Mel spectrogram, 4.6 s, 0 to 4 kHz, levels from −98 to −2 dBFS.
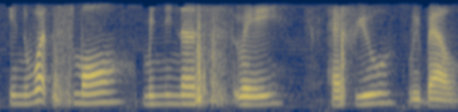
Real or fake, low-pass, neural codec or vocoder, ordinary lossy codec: real; 3.6 kHz; none; MP3, 32 kbps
